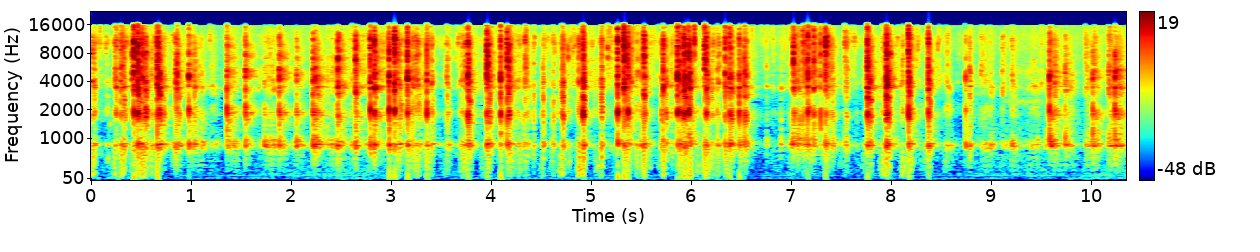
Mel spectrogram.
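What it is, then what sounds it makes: Plastic cup with loose beads inside. A hollow plastic toy cup with a clear chamber of loose beads is held in one hand and shaken, making the beads rattle inside. The sound is a fast, dense stream of bright, clicky rattles with a steady ringing tone near 1.9 kHz, briefly dipping quieter around the middle before picking up again.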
